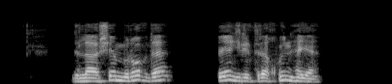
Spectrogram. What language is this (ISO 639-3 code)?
kur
